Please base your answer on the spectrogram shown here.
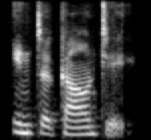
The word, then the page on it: Intercounty: Indian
